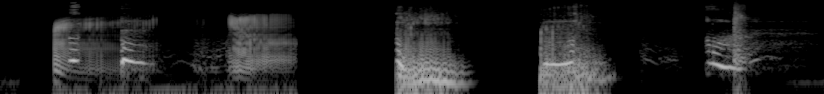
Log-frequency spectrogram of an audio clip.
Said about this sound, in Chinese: 这里被我弄得这么臭了，居然还待得下去，居然还在这里放屁。哇，好臭啊，放的屁居然这么臭，是想和我比放屁吗？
